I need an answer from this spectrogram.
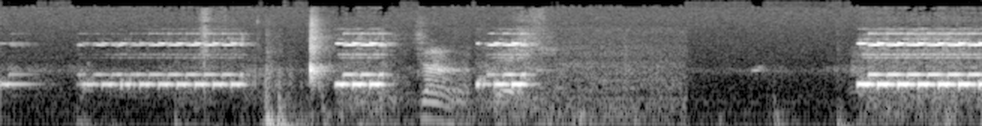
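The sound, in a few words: landline telephone ringing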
